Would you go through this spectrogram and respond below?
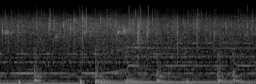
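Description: Sliced shallots frying in about 250 ml of oil over medium heat, a steady close sizzle with occasional crackles and soft stirring knocks, no voices.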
